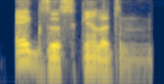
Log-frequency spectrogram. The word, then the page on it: exoskeleton: British English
